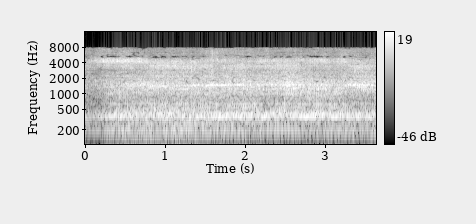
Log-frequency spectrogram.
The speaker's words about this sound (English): few miles away at the Curtis airfield, a young flight instructor was warming up his plane, preparing to take off.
